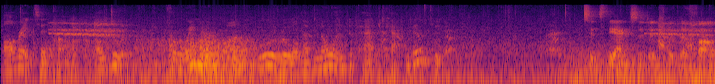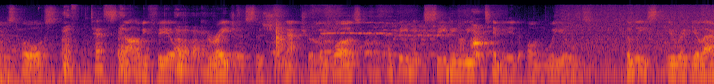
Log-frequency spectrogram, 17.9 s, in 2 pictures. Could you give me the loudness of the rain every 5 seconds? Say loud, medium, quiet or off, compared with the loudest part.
loud, medium, quiet, medium.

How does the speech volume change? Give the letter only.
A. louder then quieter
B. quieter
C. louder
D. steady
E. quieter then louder
D.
